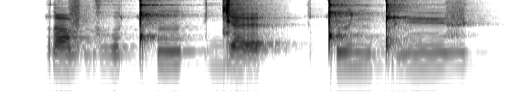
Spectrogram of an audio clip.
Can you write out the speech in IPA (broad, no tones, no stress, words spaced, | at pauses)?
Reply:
ɾɑvɡʱoǃʰɯ | ɟæ | ǃɯɲ ɡ͡ǃyːv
